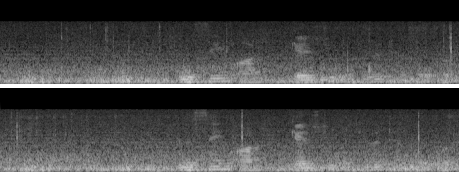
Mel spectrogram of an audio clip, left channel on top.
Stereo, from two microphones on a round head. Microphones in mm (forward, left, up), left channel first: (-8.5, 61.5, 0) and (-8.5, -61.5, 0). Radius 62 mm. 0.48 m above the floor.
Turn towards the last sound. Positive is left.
turn(degrees=-80)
